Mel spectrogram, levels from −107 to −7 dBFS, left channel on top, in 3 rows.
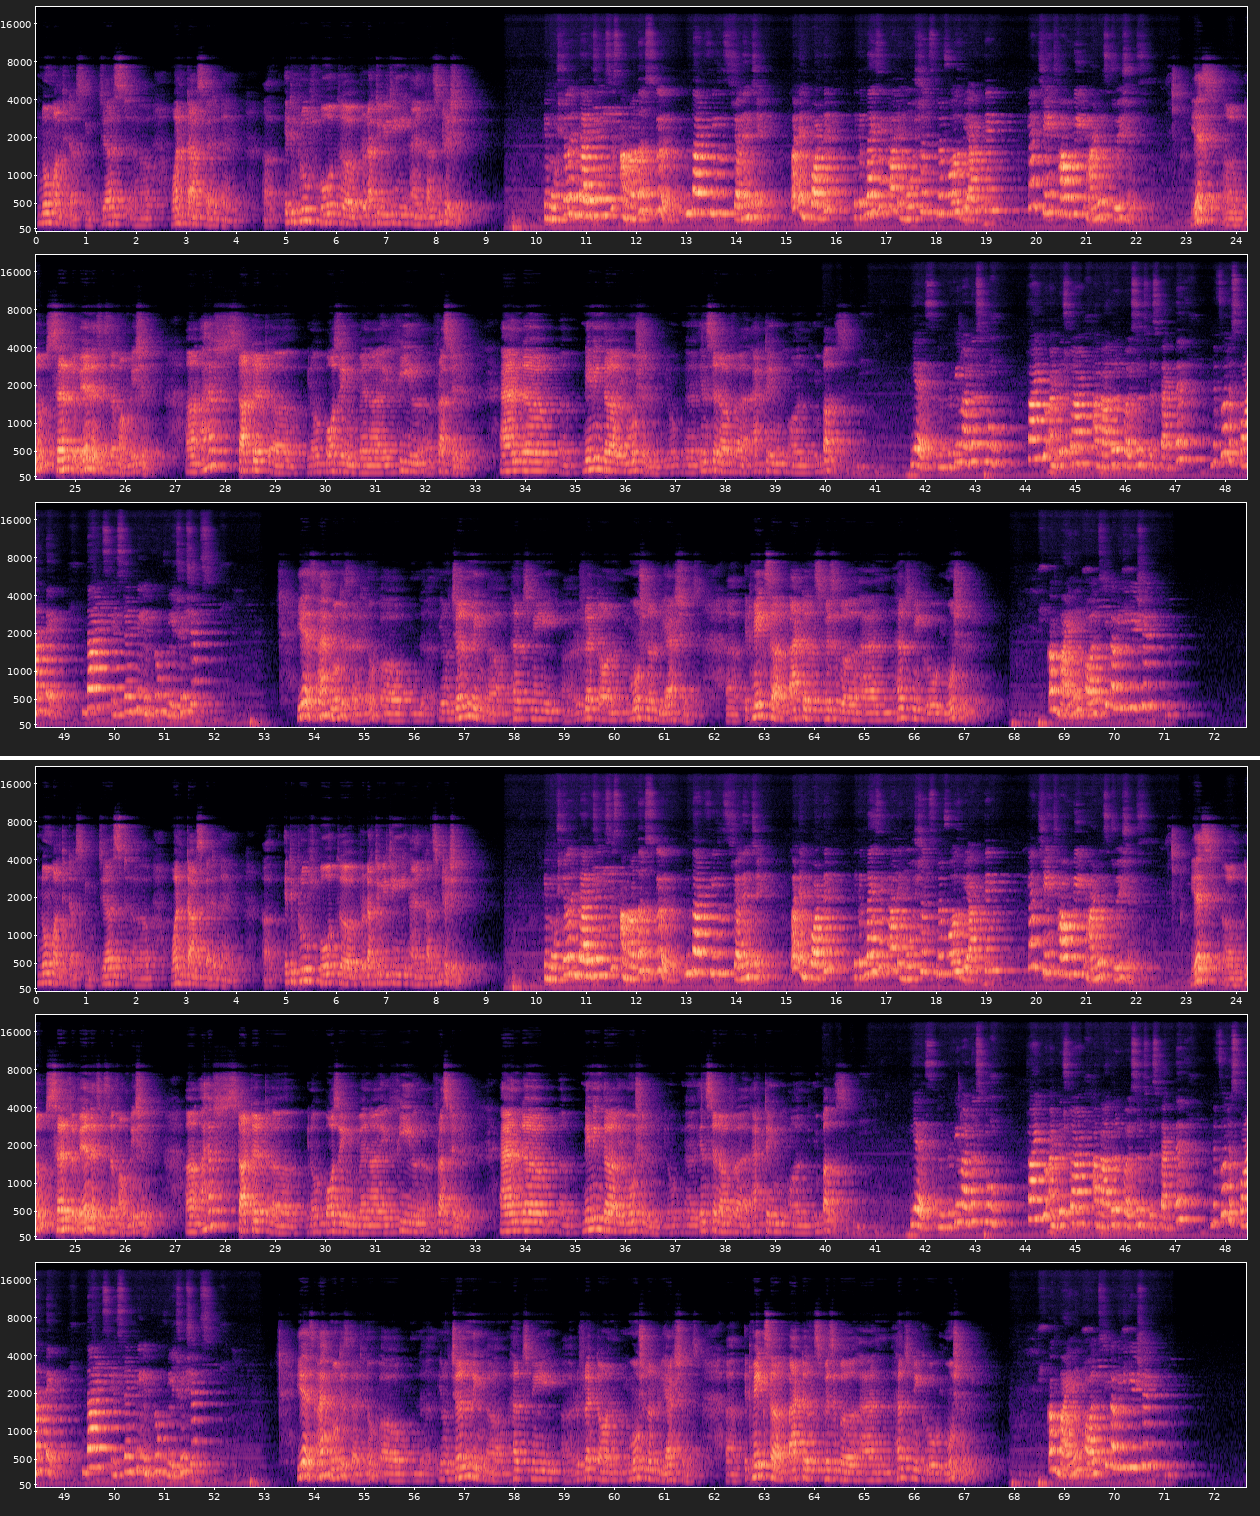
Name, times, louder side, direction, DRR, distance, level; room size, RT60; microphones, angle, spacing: voice 1, 0.0-4.0 4.5-8.5 23.1-26.5 26.8-29.3 29.6-32.8 33.5-40.4 44.7-44.8 53.3-62.4 62.7-67.1, equal, 40° right, -1 dB, 0.8 m, -32 dB
voice 2, 10.1-12.7 13.0-14.5 15.1-16.0 16.3-19.2 19.8-21.9 40.6-40.7 41.7-43.4 44.0-47.2 47.7-48.9 49.3-51.7 68.7-70.8, right 1 dB, 15° right, -5 dB, 0.3 m, -26 dB
4.0 x 3.6 x 3.5 m, 1.4 s
head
